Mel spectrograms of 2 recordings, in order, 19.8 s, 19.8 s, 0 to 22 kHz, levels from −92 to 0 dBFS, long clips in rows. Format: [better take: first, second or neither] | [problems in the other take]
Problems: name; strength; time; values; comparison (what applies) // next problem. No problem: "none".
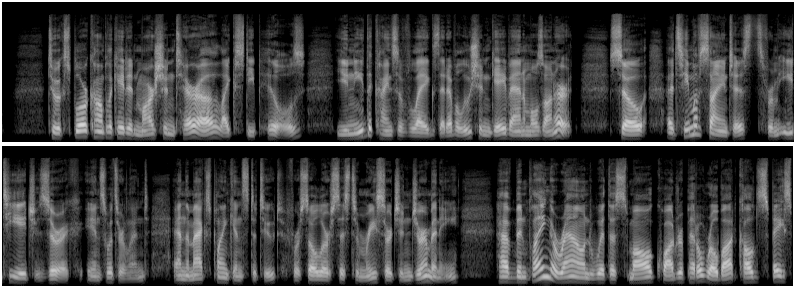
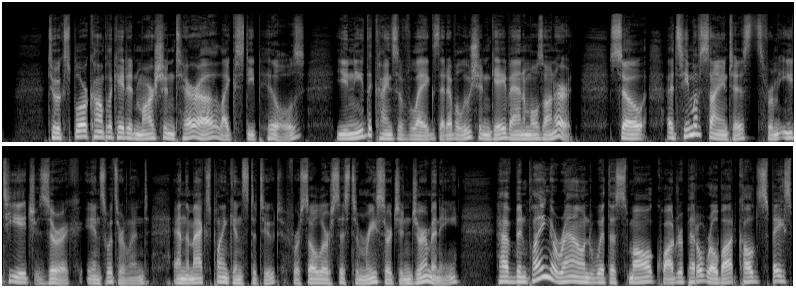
second | thin; somewhat; fading below 300 Hz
